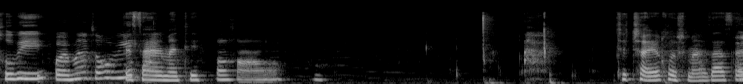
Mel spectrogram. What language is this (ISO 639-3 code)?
fas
